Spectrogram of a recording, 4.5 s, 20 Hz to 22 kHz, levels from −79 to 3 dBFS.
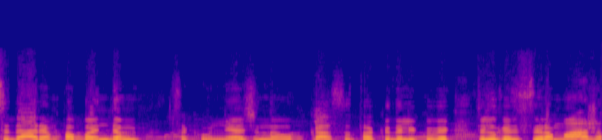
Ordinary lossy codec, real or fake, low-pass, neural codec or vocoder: MP3, 96 kbps; real; 14.4 kHz; none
